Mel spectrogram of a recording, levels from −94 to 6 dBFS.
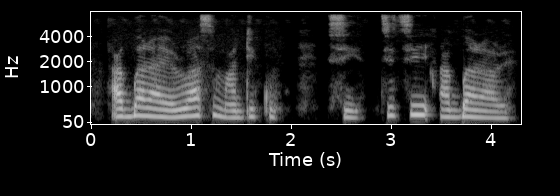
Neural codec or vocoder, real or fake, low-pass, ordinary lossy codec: none; real; 7.2 kHz; none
